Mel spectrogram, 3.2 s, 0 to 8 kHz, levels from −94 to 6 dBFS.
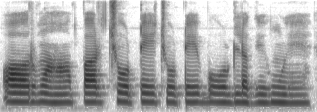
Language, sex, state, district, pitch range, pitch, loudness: Hindi, female, Uttar Pradesh, Shamli, 175-185 Hz, 180 Hz, -19 LUFS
